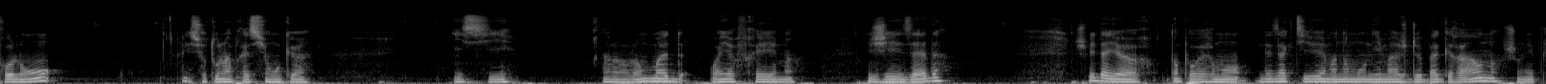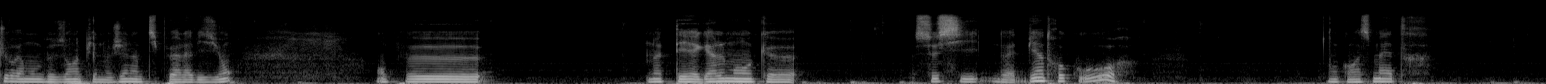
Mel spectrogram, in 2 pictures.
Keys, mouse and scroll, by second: 0.1 right click, 0.7 right click, 1.3 KP_1, 2.0 Tab, 2.3-2.7 scroll up 1, 3.1 shift+middle click, 3.8 a, 5.2 z, 6.1 b, 7.7 g, 9.1 click, 9.4 Tab, 9.9 ctrl+s, 11.4 n, 12.1-13.5 scroll down 15, 13.7 click, 15.2 n, 15.8-16.4 scroll up 5, 17.3 shift+middle click, 19.5 middle click, 21.7 z, 22.0-22.7 scroll up 1, 22.7 Tab, 23.1 Tab, 23.4 right click, 23.6 Tab, 24.4-25.5 scroll up 1, 25.5-26.0 scroll up 1, 25.5 a, 26.0 middle click, 30.1 alt+shift+right click, 30.4 alt+shift+right click.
